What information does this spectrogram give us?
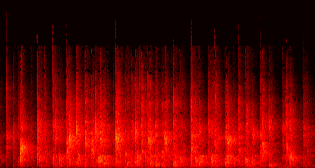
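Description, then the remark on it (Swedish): An audience in Stockholm applauds two representatives of Ung Kraft with a dense, steady patter of many hands clapping at once, holding an even, moderate loudness throughout, with no voices. “En applåd för dem.”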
